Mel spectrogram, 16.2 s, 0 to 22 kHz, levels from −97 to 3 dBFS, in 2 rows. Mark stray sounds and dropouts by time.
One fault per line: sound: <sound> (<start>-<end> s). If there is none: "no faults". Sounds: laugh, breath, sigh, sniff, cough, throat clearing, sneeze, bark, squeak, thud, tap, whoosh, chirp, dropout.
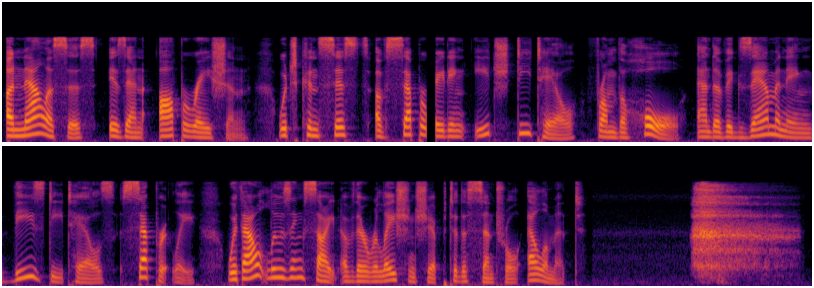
sound: dropout (4.2-4.3 s)
sound: sigh (15.0-16.1 s)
